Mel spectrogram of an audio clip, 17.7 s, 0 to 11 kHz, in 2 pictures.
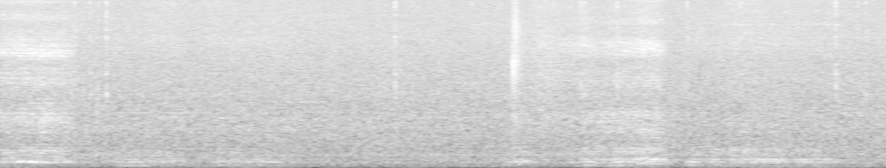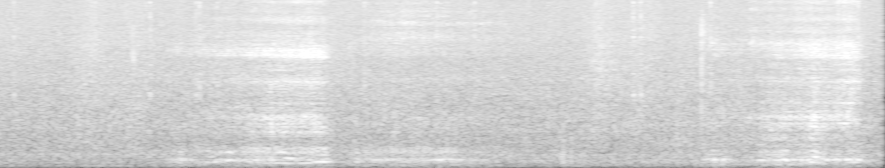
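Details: Soft, rhythmic snoring with slightly wheezy in-breaths, about 11 breaths a minute, in a quiet room; ordinary snoring.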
